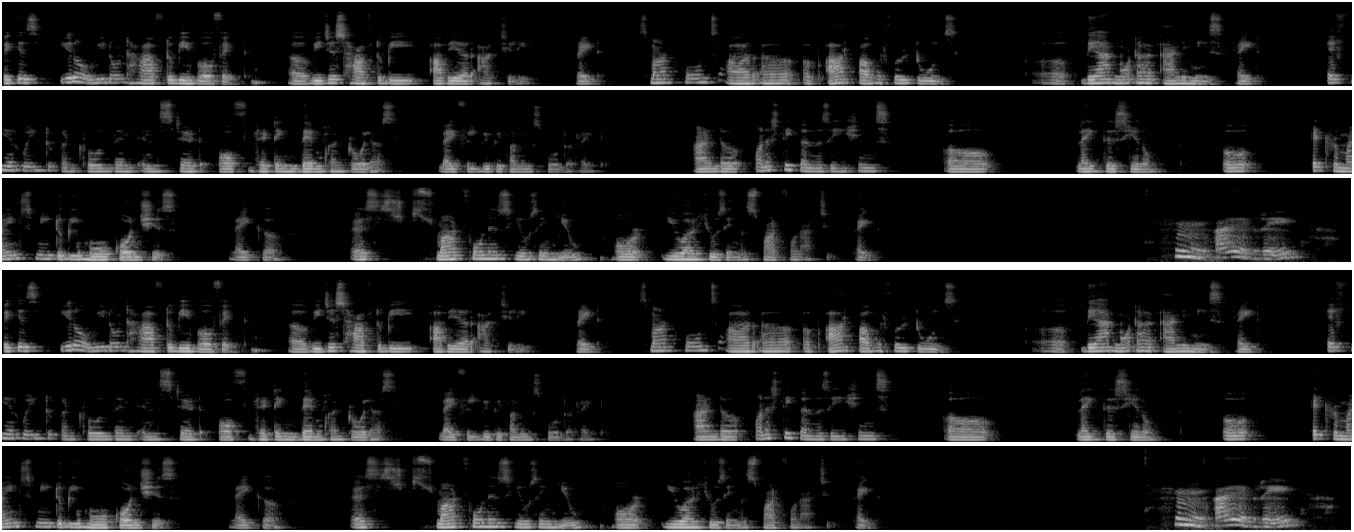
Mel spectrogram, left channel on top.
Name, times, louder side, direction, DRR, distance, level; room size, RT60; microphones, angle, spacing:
voice 1, 0.0-5.3 5.7-5.9 6.5-9.5 10.3-12.5 13.3-17.4 17.9-19.4 20.4-22.4 22.9-23.4 24.2-25.0 25.7-26.0 26.7-28.7 29.3-29.8 30.5-35.3 35.5-35.7, equal, ahead, 0.3 m, -28 dB
voice 2, 38.4-40.3, right 2 dB, 75° right, 1.1 m, -27 dB
6.4 x 2.6 x 2.3 m
head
